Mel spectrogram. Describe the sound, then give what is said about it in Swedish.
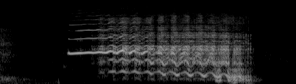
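A horse neighs once, loud, a long shrill whinny that wavers and trembles before fading out, with no one speaking. “Detta väsen tar sig dock i skepnad av en vacker häst som lockar till sig barn till att vilja rida den.”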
